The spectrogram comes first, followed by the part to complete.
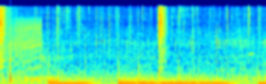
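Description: Background music with a deep bass line that steps from note to note every half second or so, with a few sharp clicks. Under it, the rolling rumble of a penny board's small plastic wheels on tarmac.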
